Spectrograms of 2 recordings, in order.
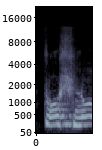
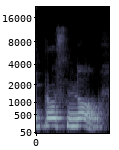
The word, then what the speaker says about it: প্রশ্ন: আচ্ছা, প্রশ্ন, এইখানে অনেকে একটা ঝামেলা করে, আমরা কিন্তু অনেকে প্রশ্ন বলি, তালব্য শ দিয়ে উচ্চারণ করি, ঠিক আছে, কিন্তু আসলে কিন্তু এটা হবে যে প্রশ্ন, দন্ত স দিয়ে উচ্চারণ করি।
